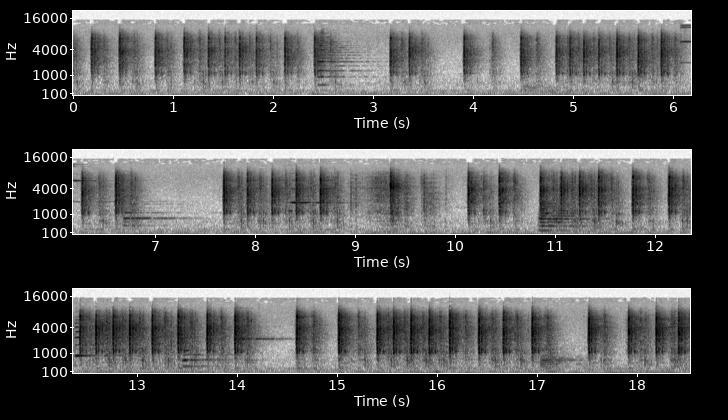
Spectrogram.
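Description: Manual typewriter typing fast, with key clacks in rapid runs broken by short pauses. Scattered short musical notes sound among the clacks.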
